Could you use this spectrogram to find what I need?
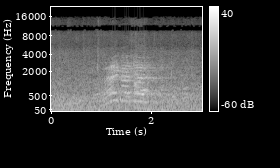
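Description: A man calls out briefly over a loudspeaker.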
